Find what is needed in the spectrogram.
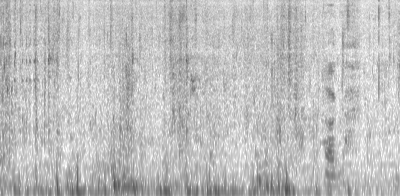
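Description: Gusty wind rumbling on the microphone over choppy water slapping at the side of a small boat, with a few brief knocks.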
